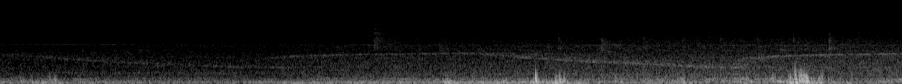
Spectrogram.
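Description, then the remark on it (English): An ambulance siren wails in slow rising and falling sweeps over a steady rumble of outdoor background noise with a few sharp knocks. “Damn ambulance. Sirens drive me nuts.”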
